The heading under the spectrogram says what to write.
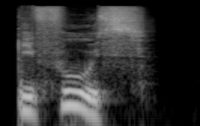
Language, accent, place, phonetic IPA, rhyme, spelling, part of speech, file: German, Germany, Berlin, [dɪˈfuːs], -uːs, diffus, adjective, De-diffus.ogg
- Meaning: diffuse, vague, unclear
